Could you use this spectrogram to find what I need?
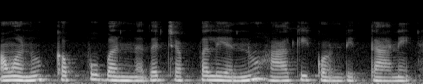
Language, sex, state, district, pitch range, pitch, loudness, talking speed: Kannada, female, Karnataka, Bangalore, 175-200 Hz, 185 Hz, -16 LUFS, 70 wpm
